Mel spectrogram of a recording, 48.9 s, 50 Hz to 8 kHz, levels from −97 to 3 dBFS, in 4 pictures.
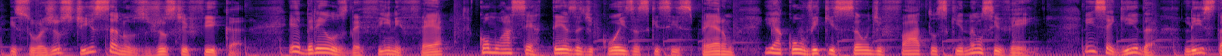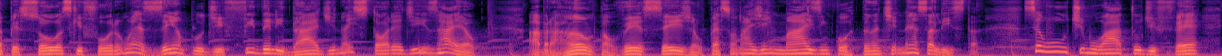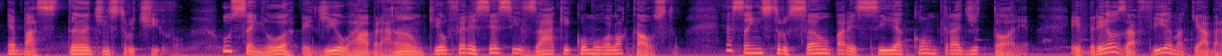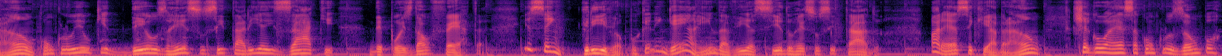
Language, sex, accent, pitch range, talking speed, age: Portuguese, male, Brazilian, 95-150 Hz, 120 wpm, 60-79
